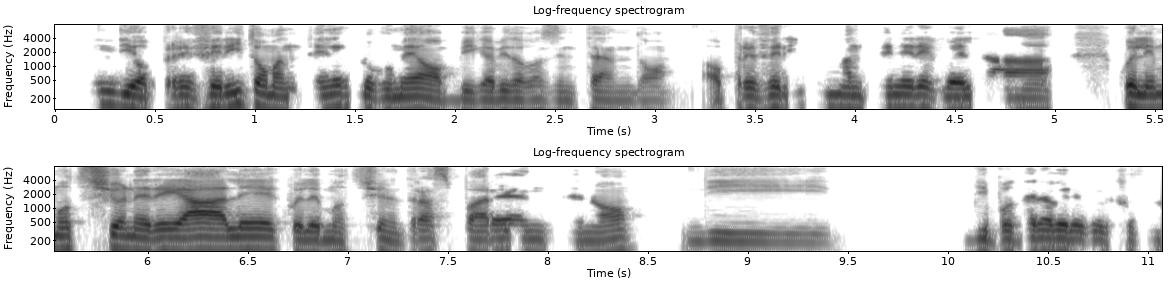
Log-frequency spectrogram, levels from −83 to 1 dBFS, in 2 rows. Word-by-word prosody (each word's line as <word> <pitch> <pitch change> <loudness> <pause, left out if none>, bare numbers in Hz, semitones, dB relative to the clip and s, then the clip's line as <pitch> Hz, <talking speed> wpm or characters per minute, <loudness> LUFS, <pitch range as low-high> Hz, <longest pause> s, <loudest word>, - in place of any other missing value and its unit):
quindi 140 -4 +1
ho - - +5
preferito 120 +4 +1
mantenerlo 115 0 -2
come 110 +1 +1
hobby, 95 -2 0
capito 95 0 -2
cosa 95 0 -9
intendo? 95 0 -9
Ho - - -6
preferito 120 +4 -2
mantenere 120 0 -2
quella 105 -2 +1 0.3
quell'emozione 125 -1 +3
reale, 120 +1 +6
quell'emozione 105 0 -3
trasparente, 110 0 -3
no, 110 +4 -4
di 95 -2 -10 0.6
di 110 +2 -8
poter 110 +2 -2
avere 110 -1 +3
qualcosa 105 -2 -10
da - - -14
110 Hz, 130 wpm, -22 LUFS, 100-120 Hz, 0.6 s, reale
